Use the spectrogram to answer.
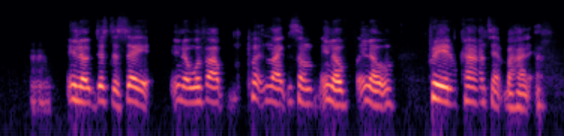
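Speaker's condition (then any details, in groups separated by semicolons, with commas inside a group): Cerebral palsy; from birth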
